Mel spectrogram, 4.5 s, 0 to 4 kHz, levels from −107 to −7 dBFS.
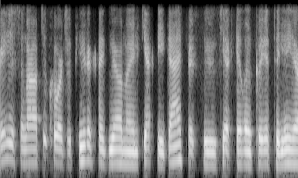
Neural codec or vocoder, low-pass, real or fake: codec, 16 kHz, 0.5 kbps, X-Codec, HuBERT features, trained on general audio; 3.6 kHz; fake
